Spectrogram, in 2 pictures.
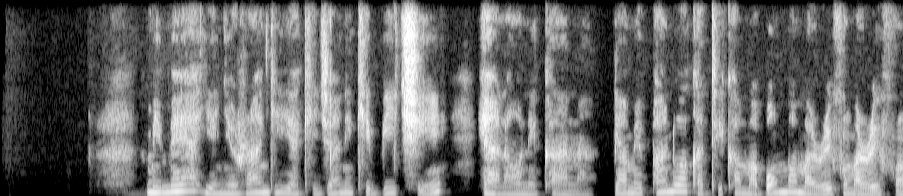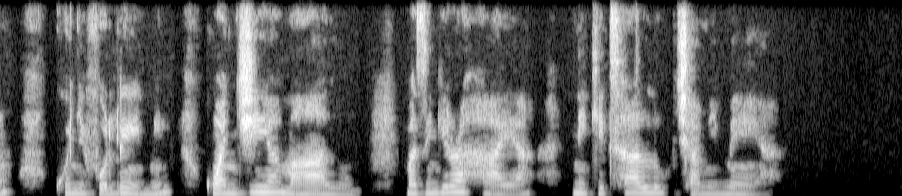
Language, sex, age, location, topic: Swahili, female, 25-35, Nairobi, agriculture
